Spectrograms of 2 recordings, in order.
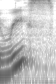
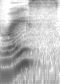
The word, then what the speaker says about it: Rhys: they break it up, would be Rhys, because rice doesn't make sense. Rhysand would, I guess, be fine, but rice is a little weird. Why wouldn't you call him Rye if his name was Rhysand? But Rhys sounds fine. So I call him Rhys.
